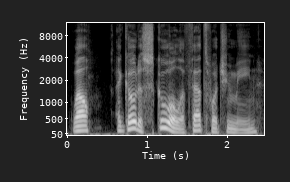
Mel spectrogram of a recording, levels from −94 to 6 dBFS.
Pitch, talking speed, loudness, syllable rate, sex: 130 Hz, 245 wpm, -19 LUFS, 4.9 syllables/s, male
